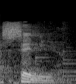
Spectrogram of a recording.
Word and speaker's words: Sénia: Val a dir que quan ens referim al topònim hauríem d'utilitzar la fonètica tancada de la E, La Sénia, en E tancada, tot i que quan ens referim a la paraula, al mot, al nom, al substantiu, La Sénia, amb el significat de sínia, també està acceptada la pronúncia oberta, La Sénia, La Sénia. Però quan ens referim al topònim sempre hauríem de respectar la pronúncia local, La Sénia, tancada.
